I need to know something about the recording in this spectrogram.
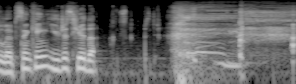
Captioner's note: lips smack; everyone laughs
